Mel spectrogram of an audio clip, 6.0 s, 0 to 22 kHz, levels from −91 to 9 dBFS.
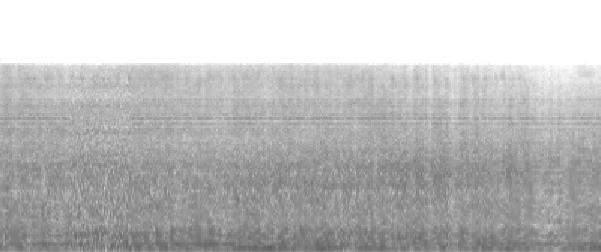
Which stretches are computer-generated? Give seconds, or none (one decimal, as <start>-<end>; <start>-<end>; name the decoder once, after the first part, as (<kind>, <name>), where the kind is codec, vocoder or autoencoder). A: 0.0-0.7 (vocoder, Vocos); 1.3-6.0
